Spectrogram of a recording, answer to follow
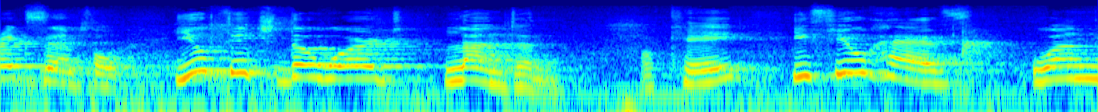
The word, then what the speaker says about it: London: So you have London, red and green, okay? You show the red, lun, the green, You can make anything, a ball, a toy, and you put the symbol schwa.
